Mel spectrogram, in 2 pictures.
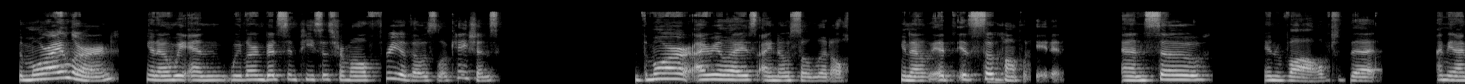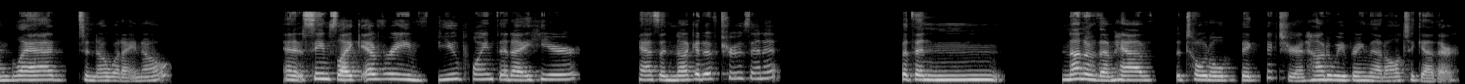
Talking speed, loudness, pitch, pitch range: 165 wpm, -20 LUFS, 210 Hz, 195-225 Hz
